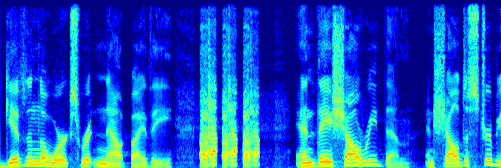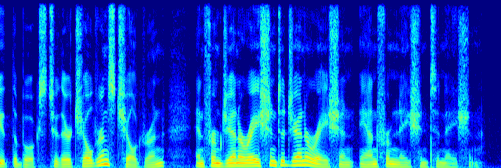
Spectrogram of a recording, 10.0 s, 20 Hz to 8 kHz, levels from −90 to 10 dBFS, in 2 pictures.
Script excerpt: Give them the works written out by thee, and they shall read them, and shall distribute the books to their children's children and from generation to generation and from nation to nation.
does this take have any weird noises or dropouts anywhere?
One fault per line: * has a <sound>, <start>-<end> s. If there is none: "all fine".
* has a laugh, 2.0-2.6 s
